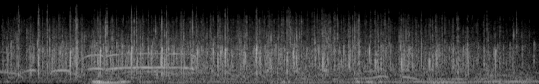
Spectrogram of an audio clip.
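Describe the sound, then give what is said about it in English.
An audience applauds to welcome a speaker at a pro-life gathering, with dense, steady clapping that fills the whole stretch. “Please give Rod Taylor a warm welcome.”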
